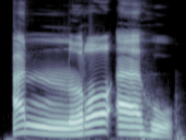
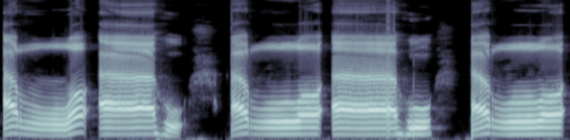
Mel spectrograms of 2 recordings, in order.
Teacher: maka di sini enggak kita baca anroahu Enggak kita baca anroahu Nun di sini tak kita baca jelas karena berjumpa dengan huruf ro timbullah hukum tajwid idgam bilaguna maka bunyi an an an an · bunyi an an an an an an di sini dileburkan ke huruf ro jadinya arroahu arroahu arro paham enggak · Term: idgham bila gunnah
